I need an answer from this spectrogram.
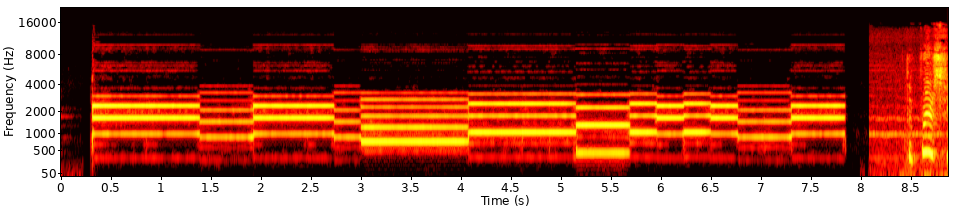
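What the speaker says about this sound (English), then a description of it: "The first few episodes make use of a classic Japanese crosswalk tune, Torianse, a classic little ditty for children about safely crossing from one place to the next" Japanese crosswalk signal melody Toryanse plays as a steady electronic tone tune, a sequence of sustained notes stepping up and down for about eight seconds, loud and alone, ending with a brief burst of noise.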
